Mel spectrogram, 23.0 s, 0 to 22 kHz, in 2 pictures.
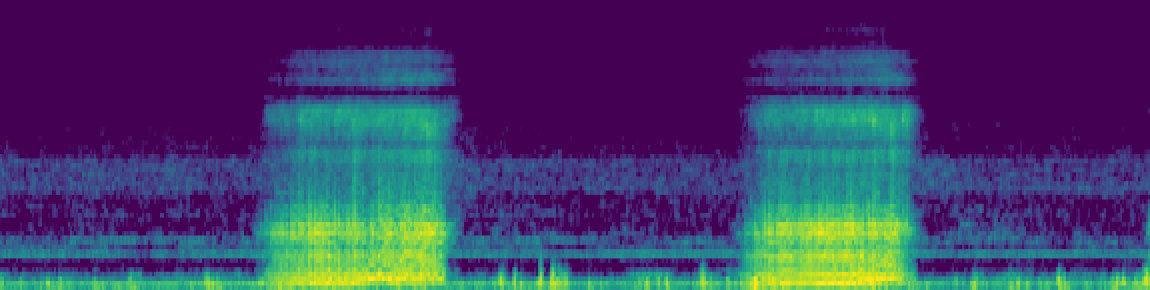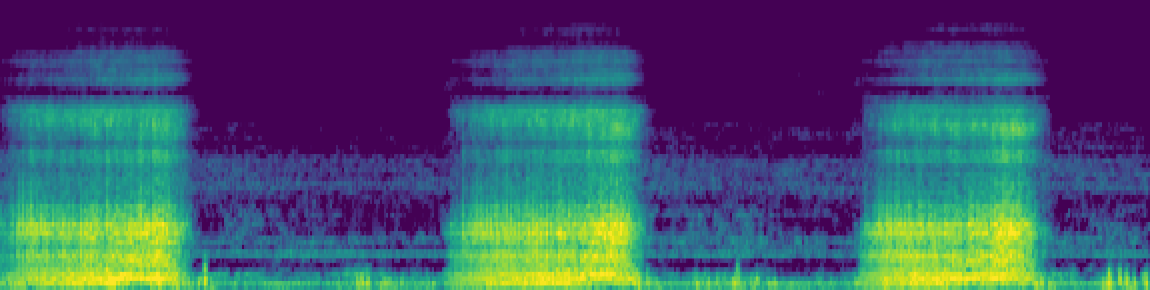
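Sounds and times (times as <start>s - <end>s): person snoring: 2.6s - 4.6s, 7.4s - 9.2s, 11.5s - 13.6s, 15.9s - 18.0s, 20.0s - 22.0s
quiet breathing: 6.6s - 23.0s.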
